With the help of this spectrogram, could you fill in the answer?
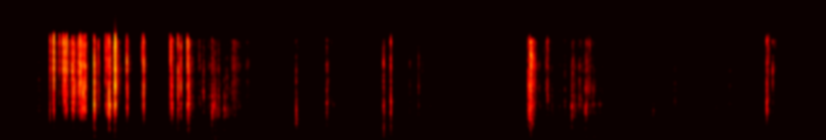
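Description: A metal blade scrapes and peels thin curls from the surface of a solid yellow bar of soap held in the palm. Quiet, bright, crisp scratching comes in short clustered bursts with gaps between them, over a faint steady hum.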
